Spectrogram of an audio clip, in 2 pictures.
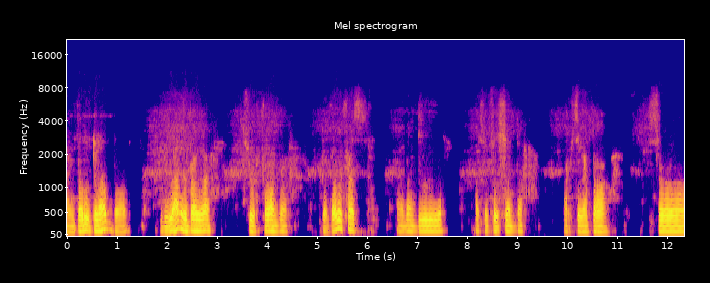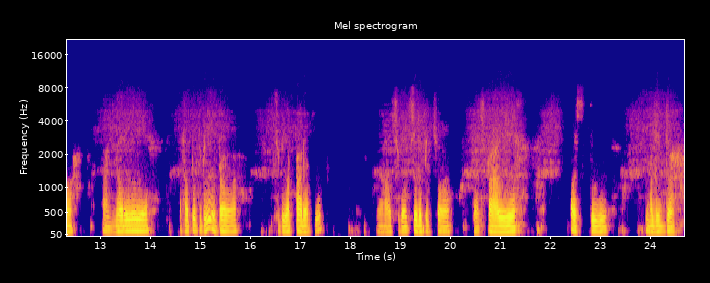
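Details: Dysarthria with tracheostomy leak speech in a man with ALS/motor neuron disease diagnosed in 2018, tracheostomised late the previous year and speaking around the tracheostomy while on a ventilator, needing suctioning between talking.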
